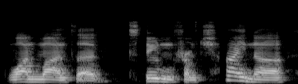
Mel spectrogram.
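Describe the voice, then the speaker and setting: A man from Taiwan casually telling personal anecdotes to viewers in a hesitant, halting way with frequent ums. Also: medium pitch, animated. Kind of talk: casual rambling storytelling. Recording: dull lo-fi sound.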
